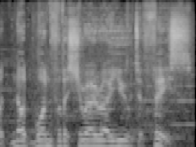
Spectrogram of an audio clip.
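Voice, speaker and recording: Clear music plays in the background as a man does a put-on character voice at a fairly high pitch. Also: moderate pace. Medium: machinima. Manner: measured, stern.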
